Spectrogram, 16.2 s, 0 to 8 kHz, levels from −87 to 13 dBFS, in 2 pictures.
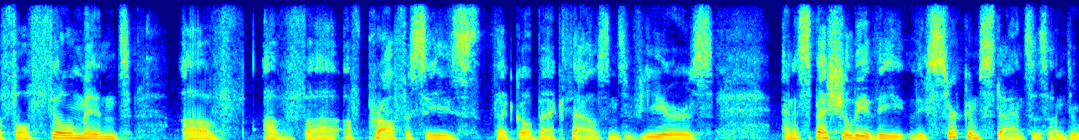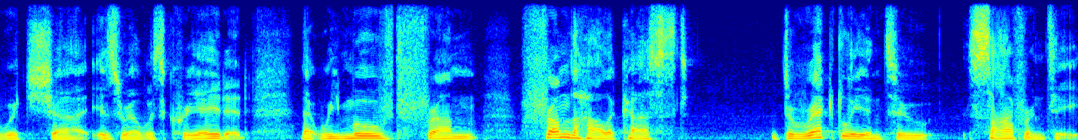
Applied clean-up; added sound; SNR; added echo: none; none; none; none.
